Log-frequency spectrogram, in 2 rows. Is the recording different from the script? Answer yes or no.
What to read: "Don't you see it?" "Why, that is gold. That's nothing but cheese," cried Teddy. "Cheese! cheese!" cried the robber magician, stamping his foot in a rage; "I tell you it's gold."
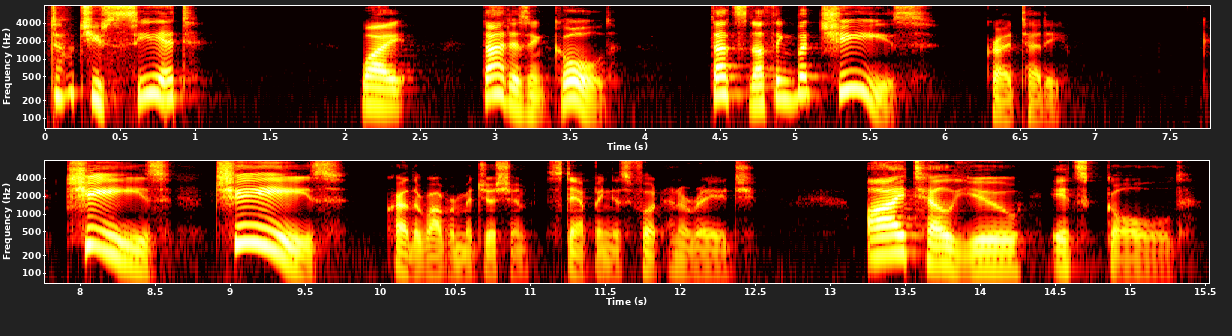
yes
